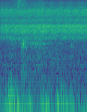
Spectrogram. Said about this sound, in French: Euh, voilà, c'est dans chaque arbre après, en plein été, vous avez des millions et des millions et des millions de cigales qui s'en donnent à cœur joie.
